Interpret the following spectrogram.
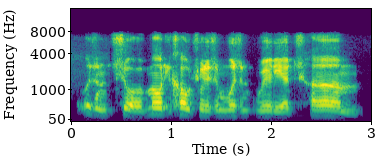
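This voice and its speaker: In an oral history interview, a man in his sixties from London, England recalls the past with a London accent, speaking reflectively and hesitantly and frequently returning to qualify his words. His medium-pitched delivery is brisk, and the recording sounds muffled.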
